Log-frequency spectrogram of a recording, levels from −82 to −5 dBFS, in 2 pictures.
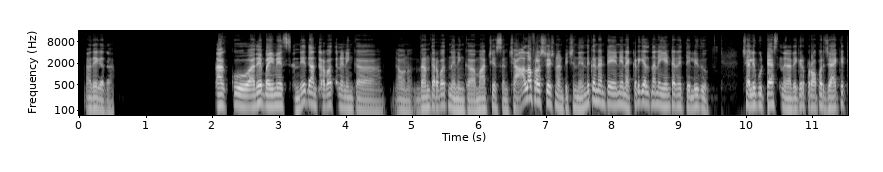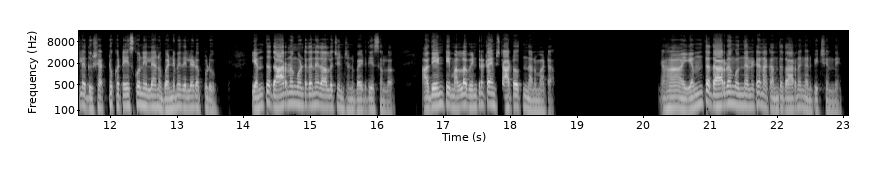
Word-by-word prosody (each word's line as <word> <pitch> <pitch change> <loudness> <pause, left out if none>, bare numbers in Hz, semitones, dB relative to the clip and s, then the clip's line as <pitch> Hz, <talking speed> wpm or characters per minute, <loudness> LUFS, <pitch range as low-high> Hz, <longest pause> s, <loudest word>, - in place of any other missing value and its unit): అదే 115 +1 +2
కదా! 80 -3 -8 1.6
నాకు 140 +1 +4 0.2
అదే 160 +5 +6
భయమేసింది. 135 -1 +3
దాని 145 -4 +4
తర్వాత 140 +3 +1
నేను 120 -2 -1
ఇంకా, 105 -1 -3 0.6
అవును, 95 -2 -6 0.2
దాని 115 +1 +1
తర్వాత 130 +3 0
నేను 100 -1 -1
ఇంకా 95 0 -2
మార్చేశాను. 105 -2 -2
చాలా 220 - +5
ఫ్రస్ట్రేషన్ 170 -6 +3
అనిపించింది. 110 0 -5
ఎందుకనంటే 165 -1 +1
నేను 135 -4 +3
ఎక్కడికెళ్తనానో, 155 -2 0
ఏంటని 135 0 -1
తెలీదు. 120 -2 -3 0.6
చలి 140 +2 +4
పుట్టేస్తుంది. 145 -4 +1
నా 105 - +3
దగ్గర 135 +4 -3
ప్రాపర్ 125 +2 0
జాకెట్ 140 +5 0
లేదు. 110 -5 -3
ష‌ర్టు 125 +5 -3
ఒకటేసుకొనెళ్ళాను, 130 -2 -1
బండి 110 +4 -1
మీదెళ్ళేటప్పుడు. 120 -6 -4 0.7
ఎంత 135 +6 -4
దారుణంగా 150 +1 +3
ఉంటుందనేది, 140 -1 0
ఆలోచించండి 110 -6 -6
బయట 100 0 -4
దేశంలో. 90 -3 -8 0.5
అదేంటి 140 +2 +2
మళ్ళ 125 +4 +1
వింటర్ 145 +4 -4
టైమ్ 145 -3 +1
స్టార్ట్ 120 +1 +3
అవుతుందనమాట. 95 -9 -5 1.7
ఆహా! 115 +2 +1 0.3
ఎంత 145 +5 -5
దారుణంగా 145 +3 +4
ఉందనంటే 135 +2 -2
నాకు 115 - -3
అంత 105 +2 -7
దారుణంగా 110 +1 -3
అనిపించింది. 95 -3 -10
125 Hz, 140 wpm, -24 LUFS, 110-140 Hz, 1.7 s, అదే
